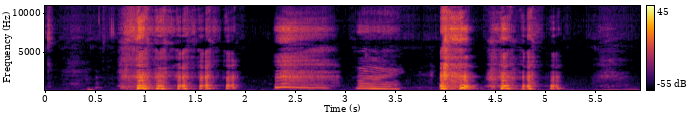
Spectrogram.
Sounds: Laughter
